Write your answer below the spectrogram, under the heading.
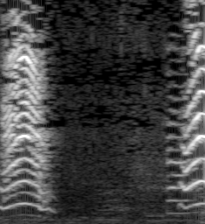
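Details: A rescued kitten, discarded as a newborn and found maggot-infested at a trash site, gives two shrill, harmonic-rich meows, the first arching and sliding down, the second starting after a short silence.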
